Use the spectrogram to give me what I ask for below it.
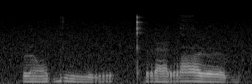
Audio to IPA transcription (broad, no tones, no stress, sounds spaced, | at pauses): ɭ õ u̯ ɡ y r | kʰ r æ r ʕ ə˞ b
